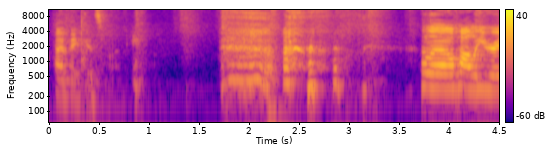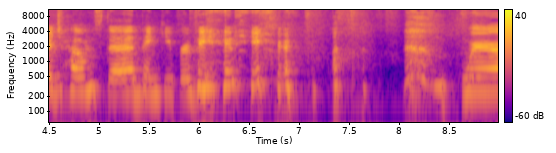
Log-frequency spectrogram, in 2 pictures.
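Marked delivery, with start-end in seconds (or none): 1.7-3.2 bright high laugh; high giggle. Real, not acted. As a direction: burst into giggles. Laughing at husband's awkwardness.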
